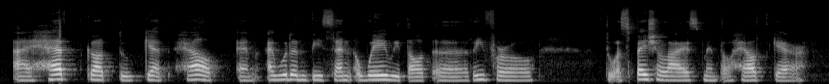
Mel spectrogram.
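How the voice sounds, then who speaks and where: A woman with an Indonesian accent speaks at a medium pitch and a fairly slow pace. Her intonation is monotone and flat. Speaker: creative arts therapist. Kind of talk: personal testimony. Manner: reflective, with hesitations.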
